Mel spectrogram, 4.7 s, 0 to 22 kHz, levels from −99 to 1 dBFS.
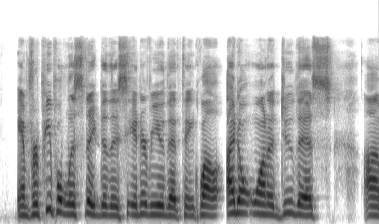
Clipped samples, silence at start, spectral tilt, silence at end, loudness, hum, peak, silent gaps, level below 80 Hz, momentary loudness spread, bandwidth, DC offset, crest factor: under 0.1%; 0.25 s; -5 dB/octave; 0 s; -19 LUFS; none; -2 dBFS; none; -70 dBFS; 7 LU; 11.5 kHz; under 0.1%; 18 dB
